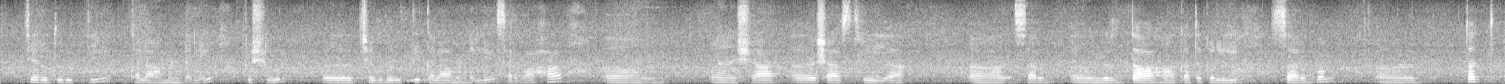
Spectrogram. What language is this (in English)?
Sanskrit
